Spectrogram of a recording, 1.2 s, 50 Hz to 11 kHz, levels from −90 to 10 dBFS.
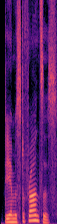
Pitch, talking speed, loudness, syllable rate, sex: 190 Hz, 155 wpm, -15 LUFS, 4.0 syllables/s, female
